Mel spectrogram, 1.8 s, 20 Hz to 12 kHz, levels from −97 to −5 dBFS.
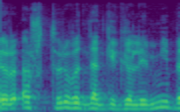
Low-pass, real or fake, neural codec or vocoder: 10.8 kHz; real; none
